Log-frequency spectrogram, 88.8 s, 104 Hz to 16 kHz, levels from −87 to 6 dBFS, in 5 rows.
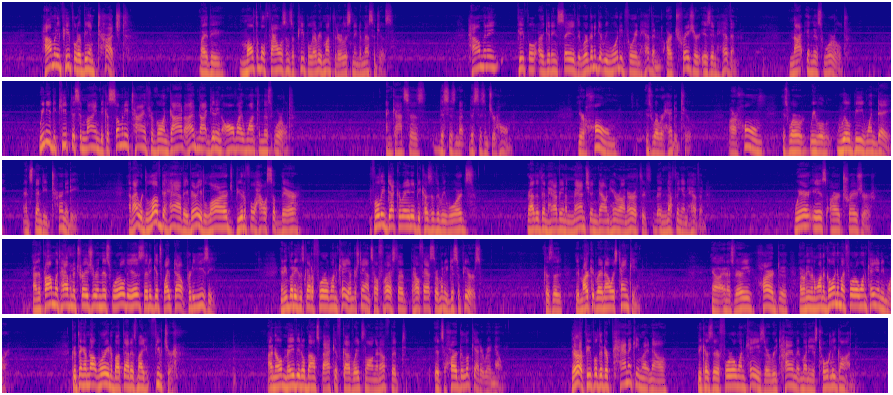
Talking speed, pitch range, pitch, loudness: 160 wpm, 135-175 Hz, 155 Hz, -28 LUFS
